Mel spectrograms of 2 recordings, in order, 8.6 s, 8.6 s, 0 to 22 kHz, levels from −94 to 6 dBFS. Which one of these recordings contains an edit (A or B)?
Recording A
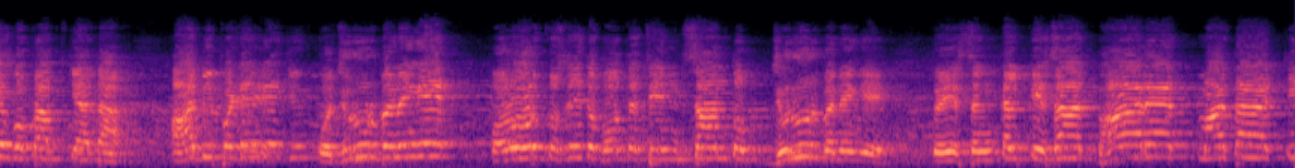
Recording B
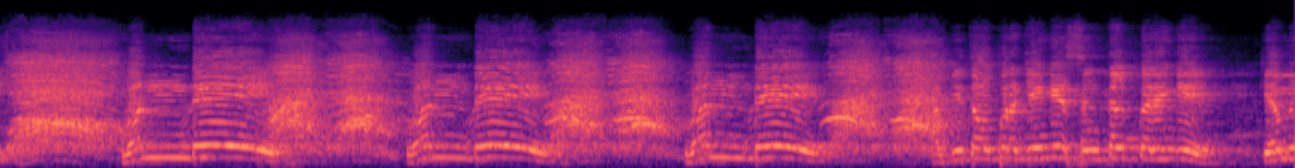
A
